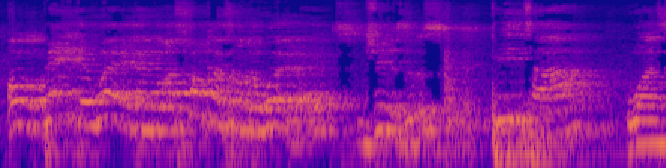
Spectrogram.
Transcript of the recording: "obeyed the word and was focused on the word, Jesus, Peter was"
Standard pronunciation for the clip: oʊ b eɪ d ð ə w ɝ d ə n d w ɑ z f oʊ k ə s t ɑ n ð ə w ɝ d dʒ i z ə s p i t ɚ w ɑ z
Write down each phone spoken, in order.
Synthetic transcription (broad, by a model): oʊ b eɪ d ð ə w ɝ ə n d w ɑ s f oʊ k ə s ɑ n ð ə w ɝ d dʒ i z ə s p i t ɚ w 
